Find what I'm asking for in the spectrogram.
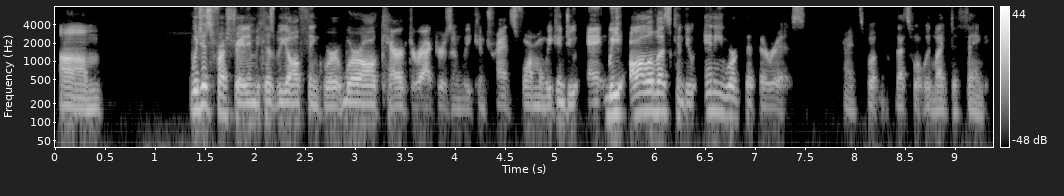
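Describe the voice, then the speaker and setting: A man's voice: low-pitched, animated, quick pace, a bit bright, dry recording, poor audio. A man from the Bahamas, a guest narrator, giving earnest, rambling advice in a live video Q&A, with many ums and restarts.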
